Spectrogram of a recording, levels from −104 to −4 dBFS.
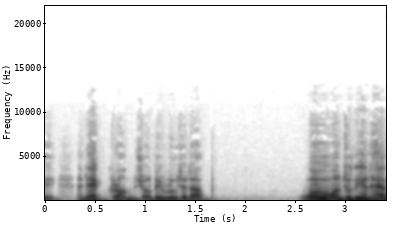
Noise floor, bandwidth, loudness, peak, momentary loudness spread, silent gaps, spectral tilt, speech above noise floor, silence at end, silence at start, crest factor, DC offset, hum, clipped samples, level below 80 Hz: -64 dBFS; 6.8 kHz; -21 LUFS; -6 dBFS; 10 LU; none; -9 dB/octave; 43 dB; 0 s; 0 s; 16 dB; under 0.1%; none; under 0.1%; -52 dBFS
